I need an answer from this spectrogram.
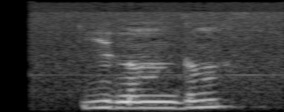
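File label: "yɩlemdem", Mossi; unique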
